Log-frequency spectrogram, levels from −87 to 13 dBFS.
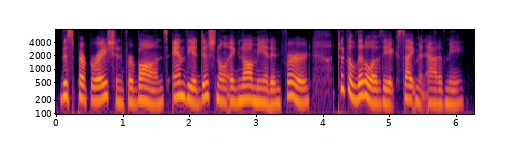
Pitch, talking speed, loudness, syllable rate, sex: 200 Hz, 180 wpm, -17 LUFS, 6.0 syllables/s, female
